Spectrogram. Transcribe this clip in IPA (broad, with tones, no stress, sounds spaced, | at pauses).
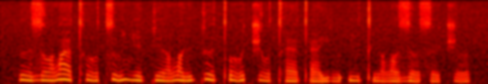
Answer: ɘ˨˩ z ɤ˨˩ lˠ æ˥˨ tʰ ɤ˧˩˧ t͡s ɯ˧˩˧ ʎ e˨˩ k e˨˩ lˠ i˧˩˧ k ɘ˥˨ tʼ ɤ˧˩˧ t͡ʃ ɤ˨˩ tʰ æ˨˩ tʼ æ˨˩ j ɯ˨˩ ʔ i˥˨ tʼ i˨˩ lˠ ə˨˩ z ə˧˩˧ s ɘ˨˩ t͡ʃ ə˧˩˧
